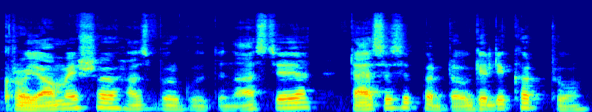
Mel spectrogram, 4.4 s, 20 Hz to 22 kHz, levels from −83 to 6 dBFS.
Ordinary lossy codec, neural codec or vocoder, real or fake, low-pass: MP3, 64 kbps; none; real; 14.4 kHz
